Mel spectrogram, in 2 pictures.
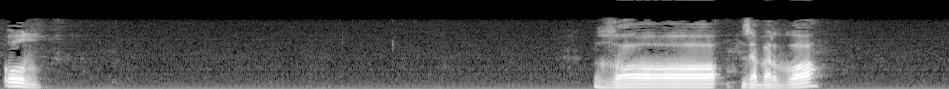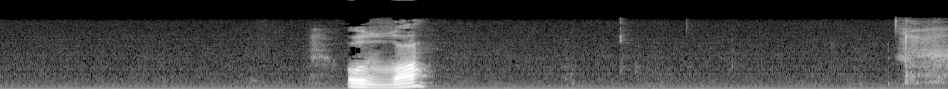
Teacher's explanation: ضا حروف مستعلیہ اس کو موٹا پڑھیں گے آپ۔ از یہ آواز بھی نہ آئے، از باریک بھی نہیں پڑھنا، اس کو سختی سے بھی نہیں پڑھنا، اور مستعلیہ حرف ہے اس کو آپ نے پر موٹا پڑھنا ہے نرمی سے۔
